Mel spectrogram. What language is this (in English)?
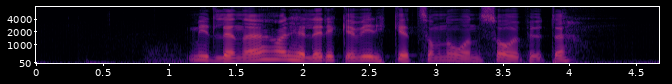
Norwegian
